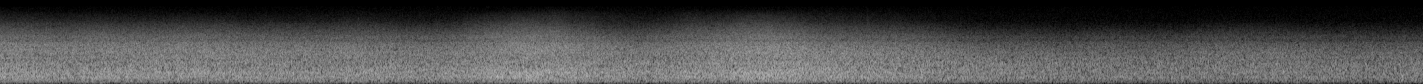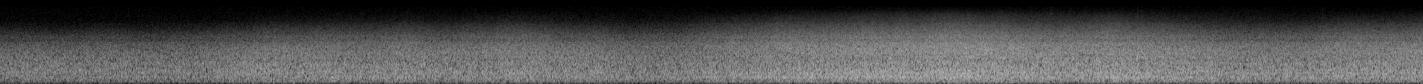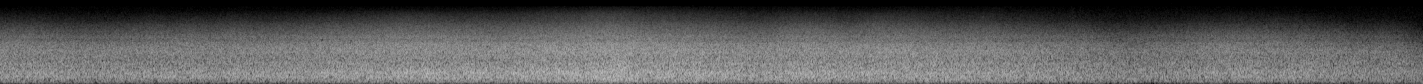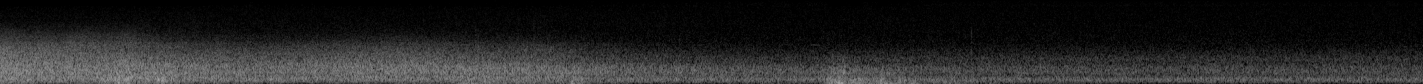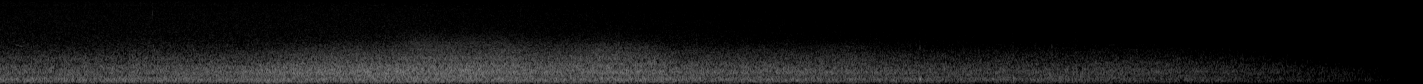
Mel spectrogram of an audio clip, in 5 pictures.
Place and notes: Montdardier, France - Wind in a fir
Wind is playing with the only fir of this small mountain. This makes powerful squall.
1 May 2016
